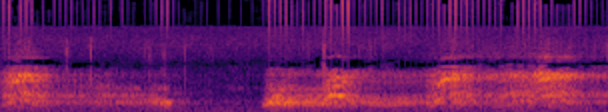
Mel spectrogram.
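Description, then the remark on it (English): A dog barks loudly in two sustained bursts, a short one, a brief pause, then a longer run of rough, continuous barking, with no one talking. “Don't you shut that dog up.”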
